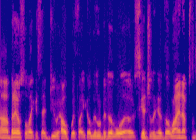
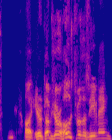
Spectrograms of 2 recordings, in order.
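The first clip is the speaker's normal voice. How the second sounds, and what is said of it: Boxing ring announcer voice. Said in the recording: “put on my best, like put on my best ring announcer voice”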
